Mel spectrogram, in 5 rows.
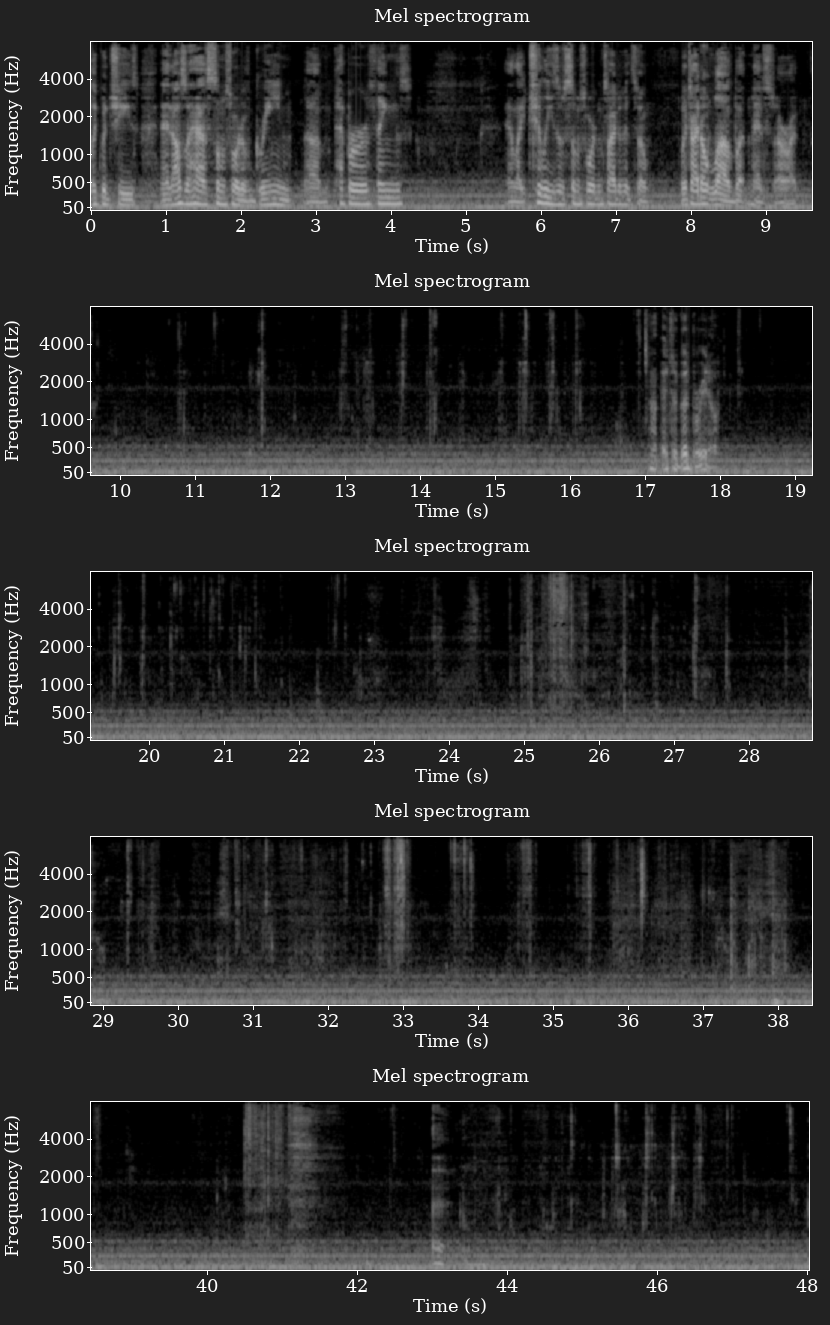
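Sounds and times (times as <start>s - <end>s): low hum inside car: 0.0s - 48.0s
wet squishy chewing: 9.7s - 17.2s, 18.0s - 38.6s, 43.5s - 48.0s.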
